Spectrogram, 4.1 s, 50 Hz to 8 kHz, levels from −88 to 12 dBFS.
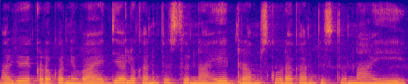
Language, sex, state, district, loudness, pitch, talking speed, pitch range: Telugu, female, Andhra Pradesh, Srikakulam, -17 LUFS, 195 Hz, 115 wpm, 190-195 Hz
